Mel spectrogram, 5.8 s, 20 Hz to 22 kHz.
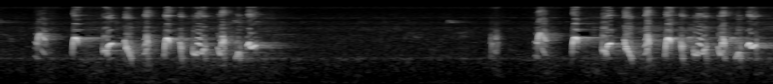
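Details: Streak-eared bulbul giving long song phrases, recorded 13 February 2023: a rapid chattering run of about a dozen slurred whistled notes lasting nearly two seconds, a pause, then the same long run repeated.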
